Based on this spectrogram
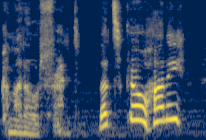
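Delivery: quick, very high-pitched whisper. Narrator voicing a woman urging on an old friend, whispering. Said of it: "she kind of whispers".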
